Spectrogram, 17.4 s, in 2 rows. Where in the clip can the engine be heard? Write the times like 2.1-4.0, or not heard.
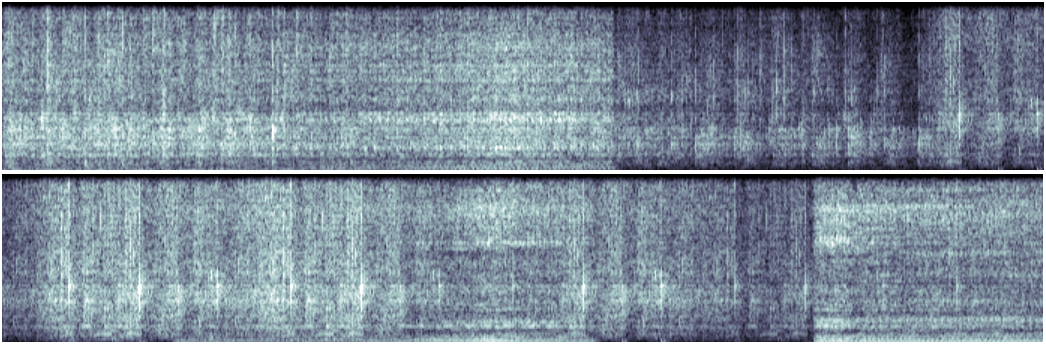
0.0-5.2, 10.1-13.7, 15.4-17.3.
